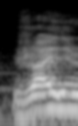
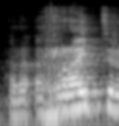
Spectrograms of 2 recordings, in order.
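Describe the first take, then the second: First: "rider" with a smooth, untrilled English R; "rider" in English style, no rolling. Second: "writer" with a strong rolled R; "writer" opened on a hard Turkish R. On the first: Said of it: "R'yi nasıl söylüyorsun?". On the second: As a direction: trill the R at the start of "writer" loudly. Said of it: "Bizim R'yi kullandığımız gibi". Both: Shown as a demonstration.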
